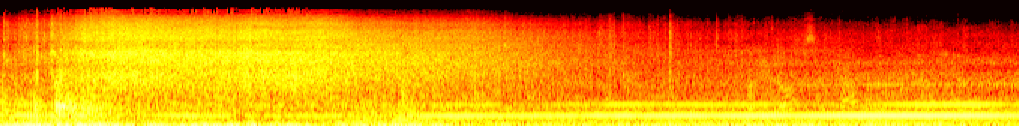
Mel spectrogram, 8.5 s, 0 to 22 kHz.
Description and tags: noise of metal scraps being piled on the docks of the Seville harbor. Shure WL183 capsules, Fel preamp, Olympus LS10 recorder. Recorded in the port of Seville during the filming of the documentary 'El caracol y el laberinto' (The Snail and the labyrinth), directed by Wilson Osorio for Minimal Films. Thanks are due to the port authority for permission to access the site to record, and in particular to the friendly crane operator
